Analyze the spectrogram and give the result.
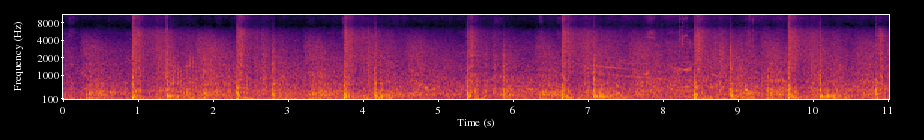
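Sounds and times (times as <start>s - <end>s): continuous noisy rush: 0.0s - 11.0s
firework shells bursting: 0.0s - 11.0s.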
